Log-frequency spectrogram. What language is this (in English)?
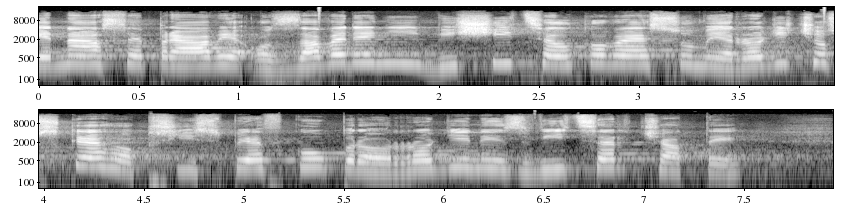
Czech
